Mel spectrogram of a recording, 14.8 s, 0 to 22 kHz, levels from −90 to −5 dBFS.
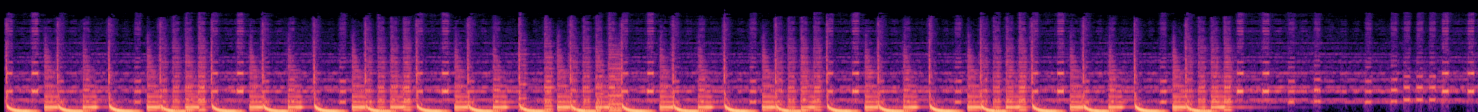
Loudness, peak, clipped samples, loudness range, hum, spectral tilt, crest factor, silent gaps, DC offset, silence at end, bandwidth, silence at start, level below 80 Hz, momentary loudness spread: -23 LUFS; -12 dBFS; under 0.1%; 2 LU; none; -7 dB/octave; 10 dB; none; under 0.1%; 0 s; 13.5 kHz; 0.05 s; -24 dBFS; 8 LU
